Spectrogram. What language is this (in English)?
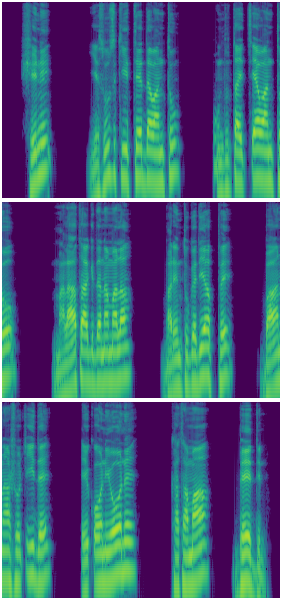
Dawro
